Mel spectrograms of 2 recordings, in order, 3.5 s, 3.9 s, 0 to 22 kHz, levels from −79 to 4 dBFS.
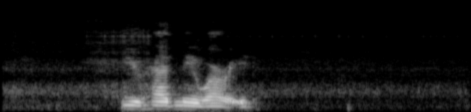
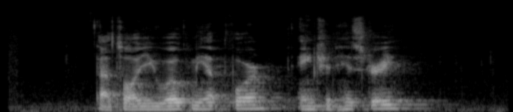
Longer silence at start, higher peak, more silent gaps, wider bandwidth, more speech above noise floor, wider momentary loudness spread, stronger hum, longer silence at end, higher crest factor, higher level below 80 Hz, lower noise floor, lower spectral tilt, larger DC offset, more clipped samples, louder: first, 0.9 s vs 0.75 s; first, -2 dBFS vs -12 dBFS; neither; second, 7.2 kHz vs 13 kHz; first, 42 dB vs 30 dB; first, 11 LU vs 8 LU; neither; first, 1.65 s vs 0.65 s; about the same, 20 dB vs 18 dB; second, -68 dBFS vs -60 dBFS; about the same, -58 dBFS vs -59 dBFS; about the same, -7.5 dB/octave vs -6.5 dB/octave; neither; neither; first, -18 LUFS vs -29 LUFS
